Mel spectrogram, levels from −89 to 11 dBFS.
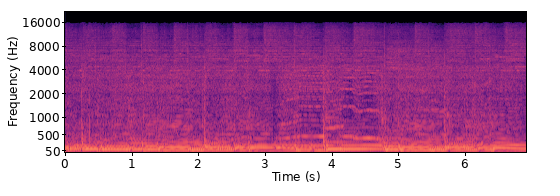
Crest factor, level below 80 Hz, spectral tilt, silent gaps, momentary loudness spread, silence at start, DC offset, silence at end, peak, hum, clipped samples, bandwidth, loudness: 10 dB; -26 dBFS; -4.5 dB/octave; none; 2 LU; 0 s; under 0.1%; 0 s; -10 dBFS; none; under 0.1%; 16.5 kHz; -20 LUFS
